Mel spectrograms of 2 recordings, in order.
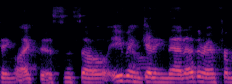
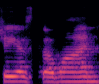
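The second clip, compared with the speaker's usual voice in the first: mock mechanical, robot-like voice. Recalling what the ones who scanned said to a client, imitating a robotic voice. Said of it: "it's that voice".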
